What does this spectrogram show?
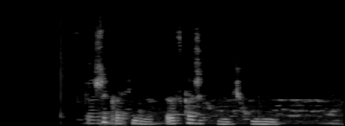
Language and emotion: Russian, neutral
